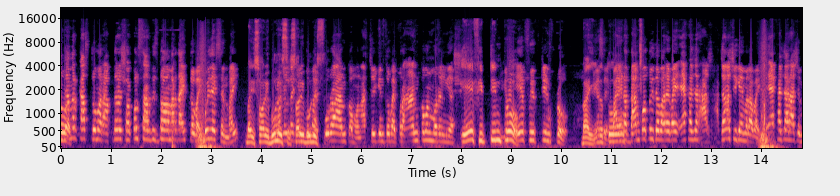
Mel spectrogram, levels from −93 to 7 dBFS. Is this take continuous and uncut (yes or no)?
no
